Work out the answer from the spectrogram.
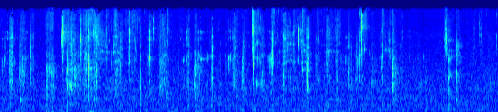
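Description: Chewing of chewy tteokbokki rice cakes and boneless chicken feet in thick spicy sauce, with scattered sharp clicks of wooden chopsticks against the container.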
